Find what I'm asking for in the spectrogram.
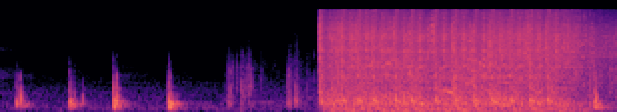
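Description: Gunfire in Escape From Tarkov: a few sharp separate shots give way to a loud, dense, sustained burst of automatic fire that keeps going to the end.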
